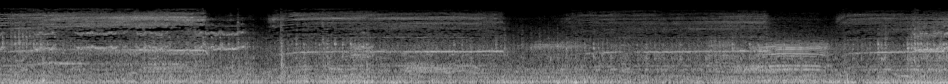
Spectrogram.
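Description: Several sheep bleating repeatedly with wavering calls, over a steady low background din.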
